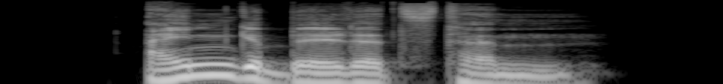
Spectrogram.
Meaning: strong dative masculine/neuter singular superlative degree of eingebildet
- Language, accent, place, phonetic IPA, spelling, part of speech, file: German, Germany, Berlin, [ˈaɪ̯nɡəˌbɪldət͡stəm], eingebildetstem, adjective, De-eingebildetstem.ogg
